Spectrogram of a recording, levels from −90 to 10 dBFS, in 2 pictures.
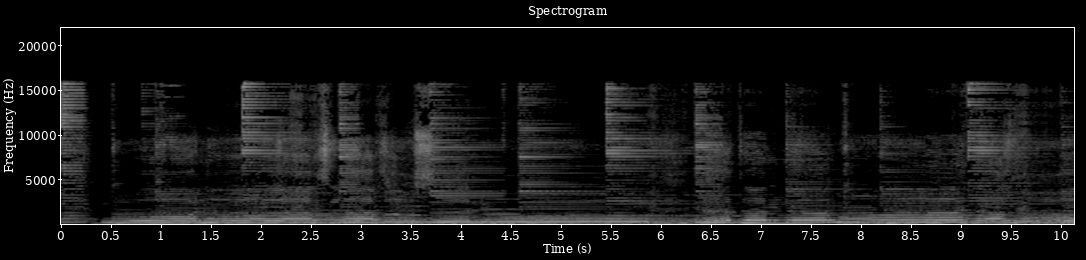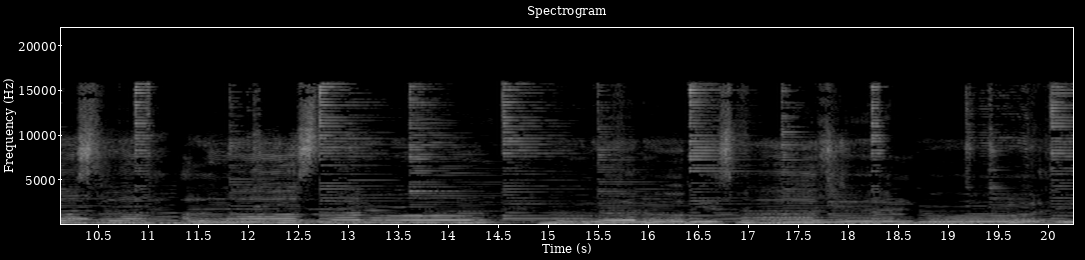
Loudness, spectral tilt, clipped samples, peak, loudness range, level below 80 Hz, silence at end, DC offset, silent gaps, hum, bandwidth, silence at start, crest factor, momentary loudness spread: -41 LUFS; -4.5 dB/octave; under 0.1%; -22 dBFS; 2 LU; -76 dBFS; 0 s; under 0.1%; none; none; 16 kHz; 0 s; 20 dB; 8 LU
